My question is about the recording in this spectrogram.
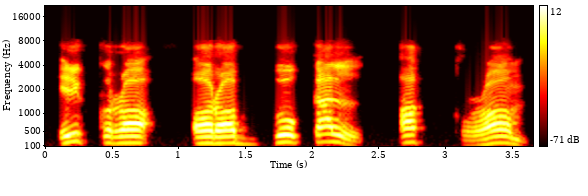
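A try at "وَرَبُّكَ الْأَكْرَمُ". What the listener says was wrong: এখানে একটু মোটা হয়ে গেছে। আকরাম।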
